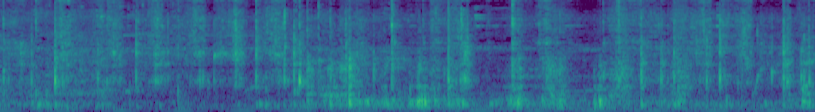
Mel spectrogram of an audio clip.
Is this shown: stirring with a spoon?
yes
